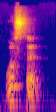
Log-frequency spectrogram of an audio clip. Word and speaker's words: Worcester: How do you say Worcester? – Worcester. – Yeah. Absolutely. All those extra letters are just for nothing.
